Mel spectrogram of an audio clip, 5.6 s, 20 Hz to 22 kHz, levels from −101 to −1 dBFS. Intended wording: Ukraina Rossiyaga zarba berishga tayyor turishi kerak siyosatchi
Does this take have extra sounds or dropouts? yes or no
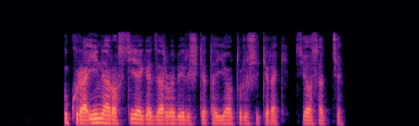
no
